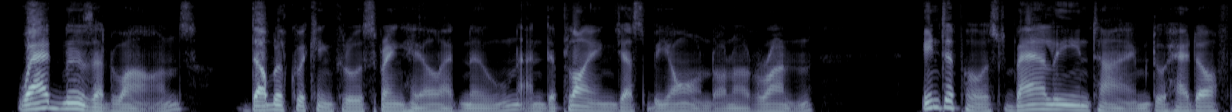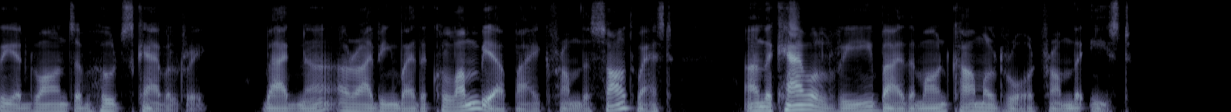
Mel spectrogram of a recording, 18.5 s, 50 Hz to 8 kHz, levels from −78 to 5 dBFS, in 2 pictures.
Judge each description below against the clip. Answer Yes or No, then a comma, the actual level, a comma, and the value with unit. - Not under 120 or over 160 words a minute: Yes, average, 155 wpm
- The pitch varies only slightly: No, average, 3.6 semitones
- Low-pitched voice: Yes, very low, 90 Hz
